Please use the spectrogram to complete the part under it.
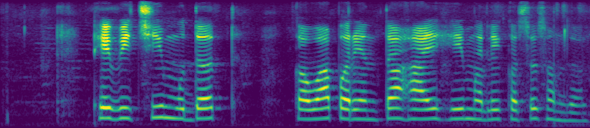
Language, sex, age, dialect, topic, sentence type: Marathi, female, 25-30, Varhadi, banking, question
